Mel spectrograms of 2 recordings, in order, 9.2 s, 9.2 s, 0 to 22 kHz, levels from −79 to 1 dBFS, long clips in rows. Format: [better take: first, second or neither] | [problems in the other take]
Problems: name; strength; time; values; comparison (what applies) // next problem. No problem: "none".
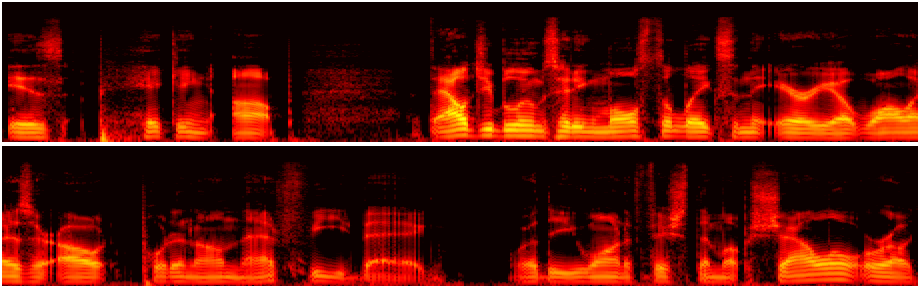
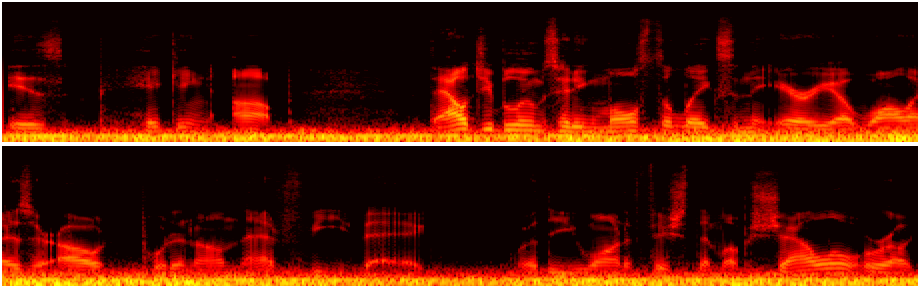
first | low rumble; loud; throughout; 7 dB below the speech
